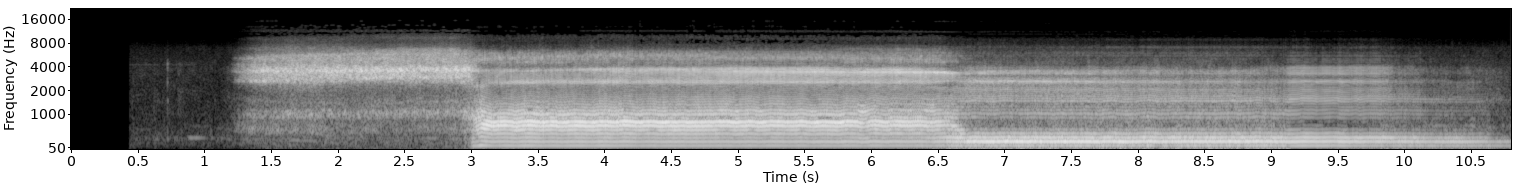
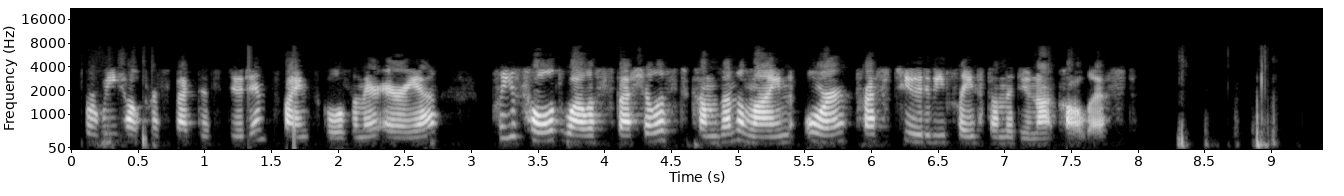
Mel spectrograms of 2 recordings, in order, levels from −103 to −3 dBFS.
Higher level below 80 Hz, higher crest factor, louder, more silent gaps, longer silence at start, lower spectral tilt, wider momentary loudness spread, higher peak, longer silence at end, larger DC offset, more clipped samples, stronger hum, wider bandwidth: first, -50 dBFS vs -74 dBFS; about the same, 18 dB vs 20 dB; first, -16 LUFS vs -21 LUFS; second, none vs 0.74-0.78 s, 1.12-1.18 s, 3.04-3.16 s, 7.99-8.27 s, 8.43-8.49 s, 8.61-8.67 s, 8.77-8.85 s; first, 1.25 s vs 0.1 s; about the same, -3.5 dB/octave vs -4 dB/octave; about the same, 10 LU vs 12 LU; first, 0 dBFS vs -4 dBFS; second, 0 s vs 0.45 s; neither; neither; neither; first, 9.4 kHz vs 5.4 kHz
